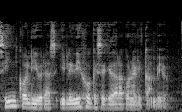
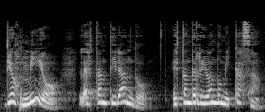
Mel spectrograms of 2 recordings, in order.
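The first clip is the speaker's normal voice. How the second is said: high, frantic cries of alarm; frantic outcry; 12 semitones higher than usual. Acted. Arthur watching his house torn down, frantic outcry. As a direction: panic climbing as he sees it happen.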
